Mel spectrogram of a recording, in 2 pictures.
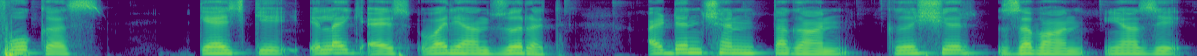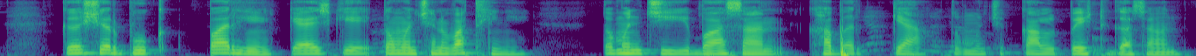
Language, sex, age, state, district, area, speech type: Kashmiri, male, 18-30, Jammu and Kashmir, Kupwara, rural, spontaneous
